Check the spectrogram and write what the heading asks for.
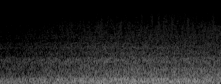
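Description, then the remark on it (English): A steady wash of Mediterranean surf on a beach about 10 miles from Gaza City, a constant rumbling hiss with no distinct crashes, even in loudness throughout, with no voices. “Here on this beach, long pipes spew brown water into the ocean, just 10 miles from Gaza City.”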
